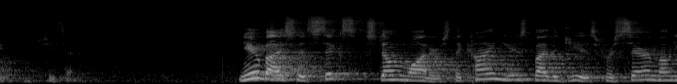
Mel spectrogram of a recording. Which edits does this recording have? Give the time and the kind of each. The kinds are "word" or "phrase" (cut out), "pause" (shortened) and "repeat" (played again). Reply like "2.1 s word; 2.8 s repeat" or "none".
none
